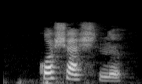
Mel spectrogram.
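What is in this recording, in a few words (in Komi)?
"косясьны", Komi-Zyrian, female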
